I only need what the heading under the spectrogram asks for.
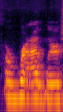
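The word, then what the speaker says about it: radler: traveler it's called it's it's spelled r-a-d-l-e-r okay a rattler so apparently it's like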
